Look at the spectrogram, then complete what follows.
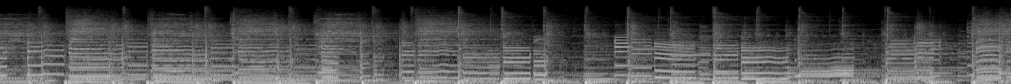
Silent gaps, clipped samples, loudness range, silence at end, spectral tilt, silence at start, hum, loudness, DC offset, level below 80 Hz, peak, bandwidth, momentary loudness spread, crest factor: none; under 0.1%; 1 LU; 0 s; -5.5 dB/octave; 0 s; none; -21 LUFS; under 0.1%; -28 dBFS; -6 dBFS; 16.5 kHz; 4 LU; 16 dB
